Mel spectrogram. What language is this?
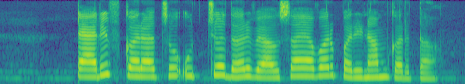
Marathi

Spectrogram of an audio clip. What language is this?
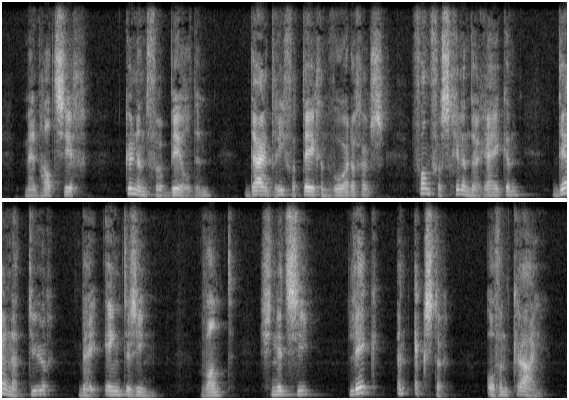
Dutch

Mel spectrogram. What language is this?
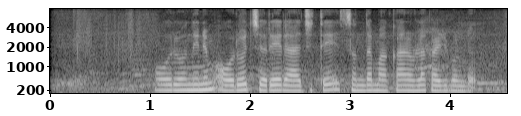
Malayalam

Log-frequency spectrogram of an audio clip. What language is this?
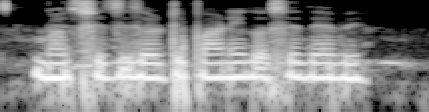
Marathi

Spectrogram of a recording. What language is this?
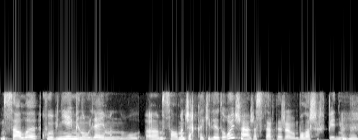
Kazakh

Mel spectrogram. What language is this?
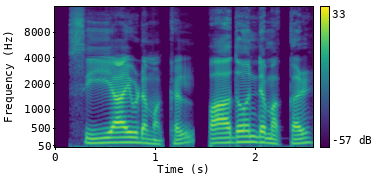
Malayalam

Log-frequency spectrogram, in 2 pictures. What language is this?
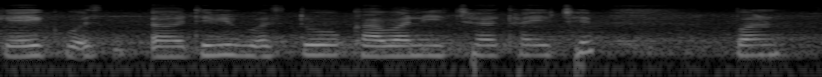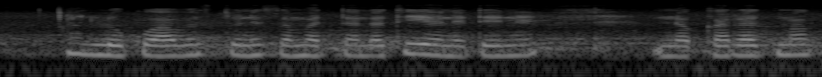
Gujarati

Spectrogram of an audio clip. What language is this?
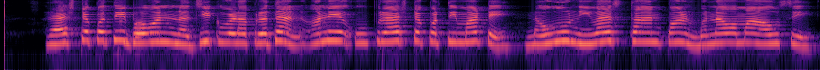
Gujarati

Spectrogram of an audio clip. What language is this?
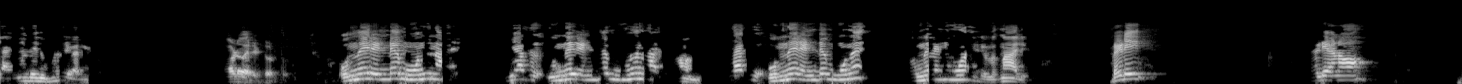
Malayalam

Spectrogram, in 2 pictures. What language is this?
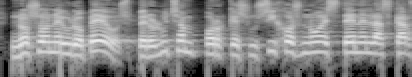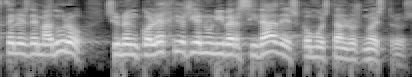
Spanish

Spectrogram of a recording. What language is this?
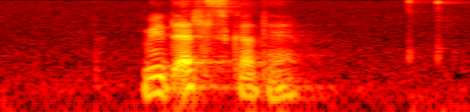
Faroese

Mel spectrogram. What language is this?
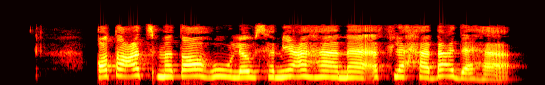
Arabic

